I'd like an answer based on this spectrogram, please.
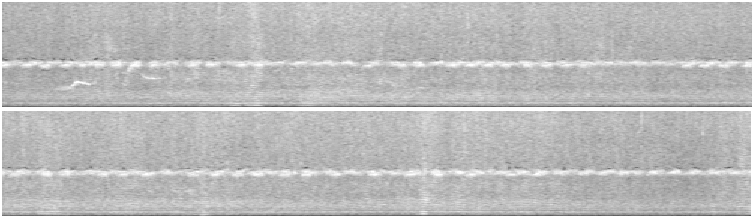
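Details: Natural bee buzzing, a constant layered drone of many insects with a thin high tone on top; a few brief louder buzzes stand out as individuals fly near.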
